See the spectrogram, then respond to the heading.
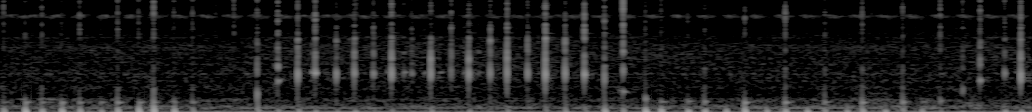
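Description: A small glass jar with water inside and a metal lid is turned in the hands while fingernails tap its glass side and lid. About three dozen quick, dry taps come in a steady run, mostly dull low knocks with some brighter clicks mixed in. Each tap dies away almost at once over a faint low hum.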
